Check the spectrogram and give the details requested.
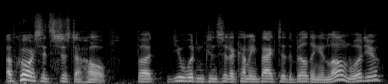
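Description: A man's voice: medium pitch, animated, quick pace, dry recording, lightly acted. An actor playing a kindly, weary, principled small-town father in a radio drama. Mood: gentle. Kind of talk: old-time radio drama acting.

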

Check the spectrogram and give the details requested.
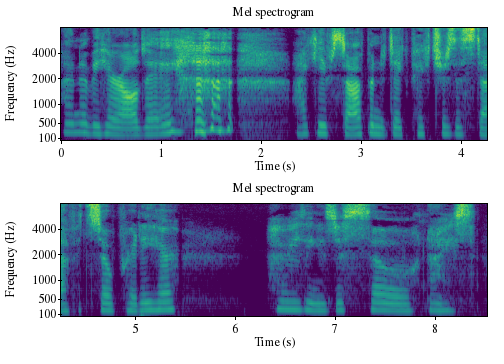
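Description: A woman in her forties on a snowy forest trail outdoors, filming a casual walking vlog on a phone at arm's length and talking in a soft, awed voice that often drops to a whisper. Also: mid-range voice, a little slow. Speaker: solo winter camper and vlogger.

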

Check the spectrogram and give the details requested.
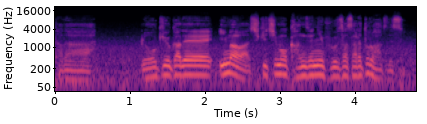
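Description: An actor playing an earnest, deferential young yakuza underling in a game cutscene, explaining things with a Hiroshima accent. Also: male voice, medium pitch, moderate pace, slight background noise, lightly acted. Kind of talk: video game cutscene acting.

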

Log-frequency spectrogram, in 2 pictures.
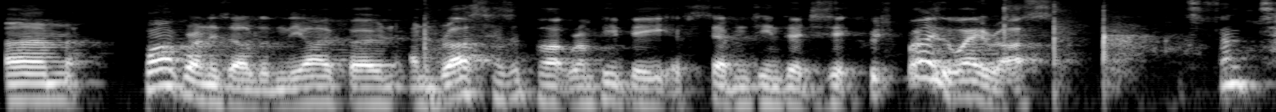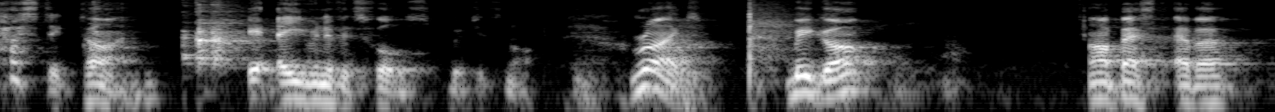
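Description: Man in his forties, fairly low voice, teasing quiz host, laptop webcam at home. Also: big pitch swings, moderate pace, background noise. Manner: chatty, teasing, self-mocking. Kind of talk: casual quiz hosting. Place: bright room at home.

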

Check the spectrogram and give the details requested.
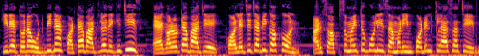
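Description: A woman's voice: sits high, normal speed, hardly any pauses, pushed and bright, faint music behind. A woman voicing a nagging middle-aged mother in a dubbed cartoon, scolding her daughters in an exasperated way. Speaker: voice actor. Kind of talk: cartoon dubbing.

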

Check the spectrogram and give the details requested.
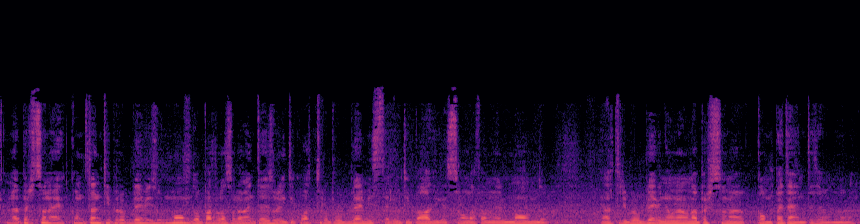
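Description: A young man speaks bluntly into a reporter's handheld mic on a city street. His voice sits in the middle of the range, and clear street noise runs behind him. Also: medium pitch, little pitch movement, quick pace. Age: young adult. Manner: blunt, opinionated. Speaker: passer-by. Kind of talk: street vox pop.

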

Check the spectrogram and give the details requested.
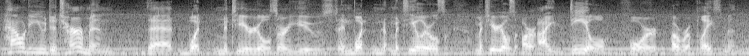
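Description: A man's voice: mid-range voice, lively intonation, moderate pace, noisy background. A man hosting a factory tour, asking curious questions and giving short acknowledgments. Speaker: host. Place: large industrial lab indoors.

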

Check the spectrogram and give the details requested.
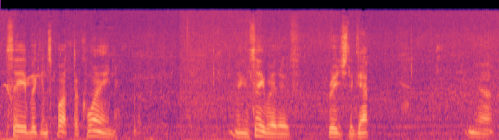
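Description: A man's voice: medium pitch, dark tone, low-quality recording. A man, a beekeeper, casually explaining a hive inspection as he films outdoors. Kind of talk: casual explanatory vlog narration. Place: outdoors beside a beehive and brick house. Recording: clear buzzing insect noise behind. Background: buzzing bees.

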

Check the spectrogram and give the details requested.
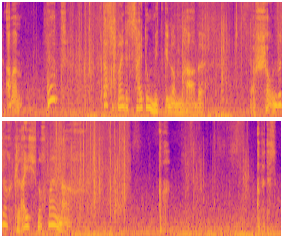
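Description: An actor playing a fussy, incredulous gentleman sidekick in a radio play, sputtering and exclaiming indignant questions. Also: on the high side, wildly swooping pitch, takes it slowly, long pauses, background noise, exaggerated voice. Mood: puzzled. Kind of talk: German radio play acting.

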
